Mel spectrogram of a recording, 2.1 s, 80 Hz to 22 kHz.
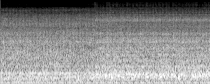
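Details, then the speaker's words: Onan Marquis 5500 RV generator (1998 Bounder motorhome, 20+ years old, 60 hours) after carburetor rebuild, running on gas from a can instead of its tank; even steady drone throughout, no misses, knocks or surging; normal running. "it is running now on the gas out of that can."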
